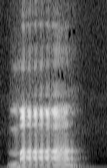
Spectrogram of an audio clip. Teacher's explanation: Second tone, also known as rising tone.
